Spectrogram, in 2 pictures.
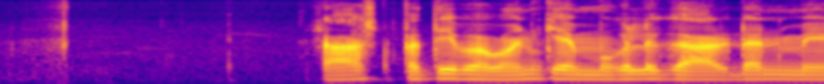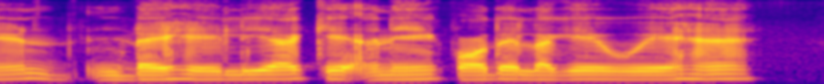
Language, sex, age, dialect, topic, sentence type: Hindi, male, 25-30, Garhwali, agriculture, statement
